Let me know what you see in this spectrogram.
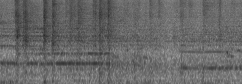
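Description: Train running fast on the rails, heard at an open door: a steady rumble of wheels on track, with a quick run of sharp clacks in the first two seconds as the wheels pass over rail joints. A thin steady whine stops about two seconds in, and a lower one comes in near the end.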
